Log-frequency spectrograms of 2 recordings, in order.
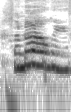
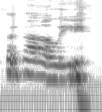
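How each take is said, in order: First: It is said in a happy, celebratory tone. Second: It is said in a sad, deflated tone. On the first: The last episode is a celebration. "I made it sound happy because I was like, yay, finale, celebration!" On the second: The last episode is something to regret. "Not, oh"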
